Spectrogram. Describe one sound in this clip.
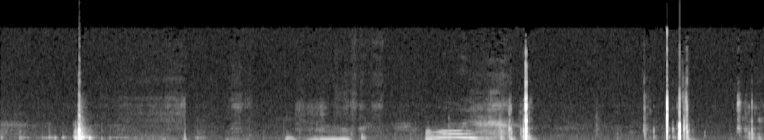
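A plastic latch clicks sharply.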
